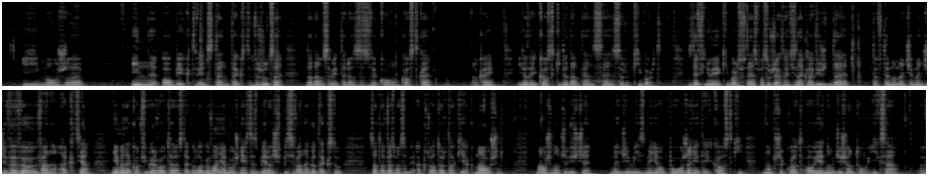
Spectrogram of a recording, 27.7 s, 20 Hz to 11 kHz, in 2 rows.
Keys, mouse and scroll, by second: 2.9 x, 3.4 click, 3.9 shift+a, 5.8 click, 6.6-7.7 scroll down 1, 8.5 click, 9.7 click, 9.9-10.5 scroll up 1, 10.5-12.0 middle drag, 12.5 click, 12.7 d, 17.3-18.2 scroll down 1, 18.2-20.5 middle drag, 19.5 click, 20.8 click, 21.5-24.7 middle drag, 23.9 click, 24.7-25.8 scroll down 1, 26.1-27.7 drag, 27.1-27.7 middle drag.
